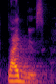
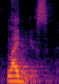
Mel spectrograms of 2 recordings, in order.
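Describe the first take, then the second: No difference in how they are said.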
